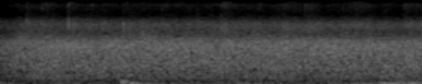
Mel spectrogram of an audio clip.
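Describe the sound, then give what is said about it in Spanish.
Sustained ovation from prosecutors and staff for Spain's attorney general, Álvaro García Ortiz, as he leaves the prosecutor's office for the Supreme Court. Dense, steady clapping merges into a continuous rain-like roar with no single claps standing out. “Y uno de los sonidos que nos deja esta jornada insólita con un juicio insólito como es el del fiscal general”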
